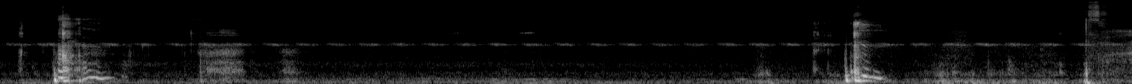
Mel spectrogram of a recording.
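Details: Adult still sick with a cold, fever gone, constant tickle: three abrupt stifled sneezes, partly held back, with breaths and sniffles between, over a steady background whine.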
